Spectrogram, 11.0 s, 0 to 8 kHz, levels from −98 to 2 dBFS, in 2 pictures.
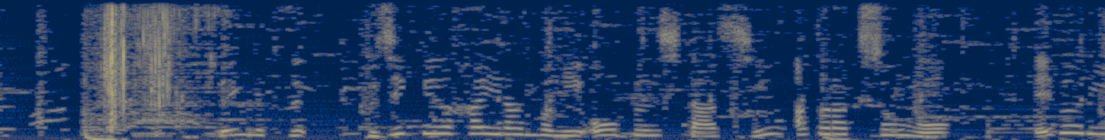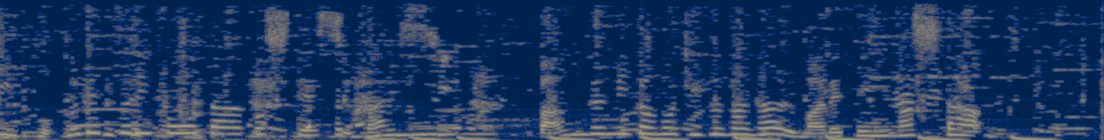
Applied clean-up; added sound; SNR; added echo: classical method spectral subtraction.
